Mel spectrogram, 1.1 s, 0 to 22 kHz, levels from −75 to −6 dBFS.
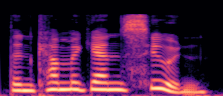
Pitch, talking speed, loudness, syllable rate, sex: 250 Hz, 215 wpm, -14 LUFS, 5.2 syllables/s, female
